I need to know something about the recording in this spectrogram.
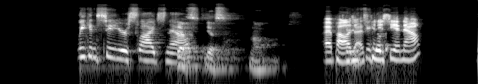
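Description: A middle-aged woman speaks calmly over a headset microphone in an online call.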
